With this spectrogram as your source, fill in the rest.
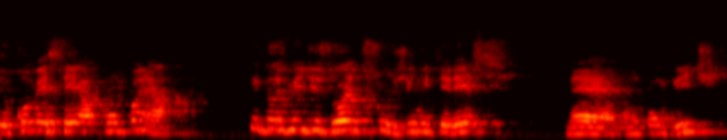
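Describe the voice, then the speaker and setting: Speaking fairly slowly, a man with a high pitch uses ordinary pitch variation. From Brazil, São Paulo coast (Santos). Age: 30s. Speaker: state politician, former military officer. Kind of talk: political interview.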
